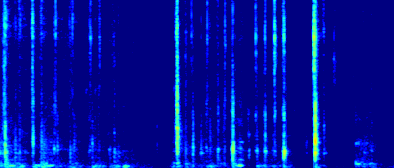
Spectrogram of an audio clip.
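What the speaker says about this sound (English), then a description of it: "I keep hitting the wrong key on my keyboard" Keystrokes on a computer keyboard in a quiet room, a run of light clicks, a pause, then sharper scattered taps with one loud stroke near the end; no voice.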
